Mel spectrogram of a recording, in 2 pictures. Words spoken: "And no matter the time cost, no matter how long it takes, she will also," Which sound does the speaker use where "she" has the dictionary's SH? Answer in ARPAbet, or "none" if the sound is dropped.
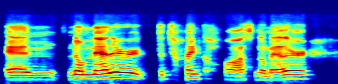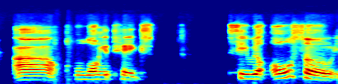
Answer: S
